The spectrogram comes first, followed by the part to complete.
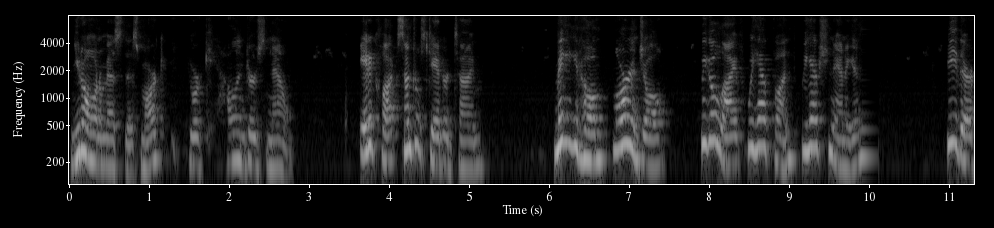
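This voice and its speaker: A somewhat breathy woman with very wide pitch swings and long, frequent pauses. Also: medium pitch for a woman, moderate pace. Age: 50s. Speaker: co-host of cooking livestream. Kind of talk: casual chat. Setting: livestream. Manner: animated.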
